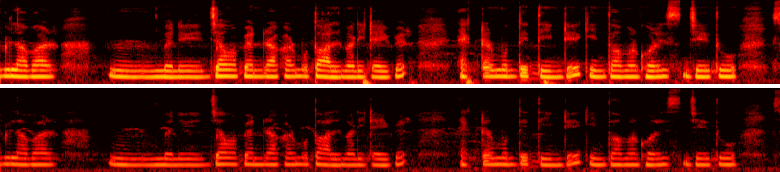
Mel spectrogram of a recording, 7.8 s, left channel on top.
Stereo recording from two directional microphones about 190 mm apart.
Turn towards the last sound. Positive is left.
turn(degrees=30)  # may be behind; listen again after turning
